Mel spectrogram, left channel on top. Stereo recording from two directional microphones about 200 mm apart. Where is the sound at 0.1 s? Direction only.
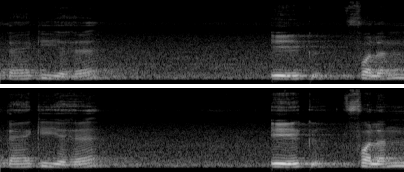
35° right (ahead or behind).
